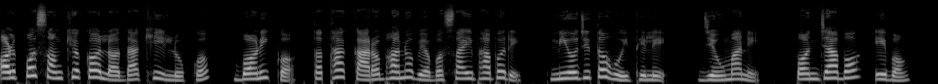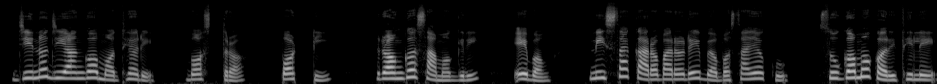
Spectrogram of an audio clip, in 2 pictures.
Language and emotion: Odia, neutral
